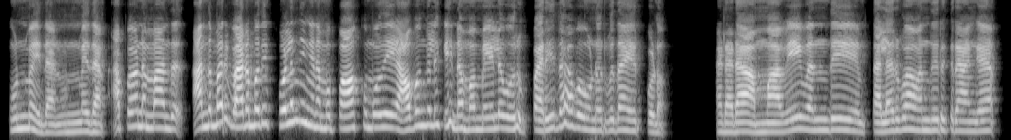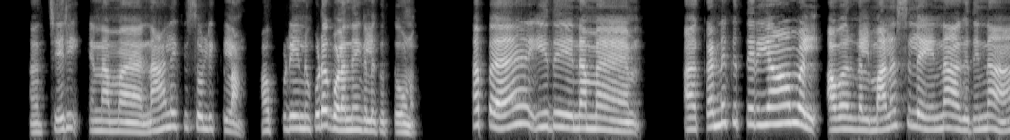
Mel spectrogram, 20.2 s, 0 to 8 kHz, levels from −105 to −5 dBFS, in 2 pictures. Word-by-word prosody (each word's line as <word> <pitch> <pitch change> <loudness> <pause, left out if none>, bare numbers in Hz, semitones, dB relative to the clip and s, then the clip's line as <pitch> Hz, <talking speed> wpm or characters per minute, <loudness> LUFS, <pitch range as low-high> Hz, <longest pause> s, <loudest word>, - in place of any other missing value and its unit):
உண்மை 260 -1 0
தான் 175 -1 -1
உண்மை 195 +2 -3
தான். 185 - -1
அப்ப 300 +4 0
நம்ம 275 -2 0
அந்த 260 -1 -3 0.2
அந்த 305 +4 +2
மாரி 375 +1 +3
வரும்போதே 335 +4 +4
குழந்தைங்க 380 -1 +2
நம்ம 265 -1 -3
பார்க்கும்போது 280 +1 +2 0.2
அவங்களுக்கே 330 +5 -1
நம்ம 240 -3 0
மேல 250 +2 +1
ஒரு 250 - -1
பரிதாப 275 +6 0
உணர்வு 220 -1 -6
தான் 230 -1 +2
ஏற்படும். 195 -3 -8 0.5
"அடடா! 195 +1 +2
அம்மாவே 190 +4 +3
வந்து 230 +1 -2 0.4
தளர்வா 215 +5 +1
வந்து 225 0 -4
இருக்கிறாங்க. 210 -2 -1 0.8
சரி 240 +5 -5 0.3
நம்ம 205 0 -3 0.3
நாளைக்கு 285 +6 -3
சொல்லிக்கெல்லாம்" 250 -6 -5 0.2
அப்டின்னு 260 +4 -4
கூட 310 +3 +2
குழந்தைகளுக்கு 225 -3 -1
தோன்னும். 185 -3 -5 0.6
அப்ப 335 -1 -8 0.5
இது 300 0 -3 0.2
நம்ம 260 -1 +1 0.9
அ - - +3 0.2
கண்ணுக்கு 365 +6 -1
தெரியாமல் 355 -1 +4 0.2
அவர்கள் 240 -1 -1
மனசுல 310 +4 0
என்ன 255 +3 -4
ஆகுதுன்னா, 245 +2 -2
255 Hz, 135 wpm, -23 LUFS, 220-300 Hz, 0.9 s, வரும்போதே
